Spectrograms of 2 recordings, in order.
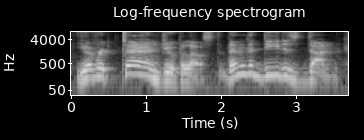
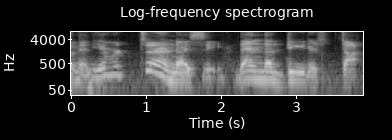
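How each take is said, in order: First: Slow, solemn read of the quest giver's line. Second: Put-on slow, drawn-out old wizard voice; Radagast. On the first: Retold or imitated. Streamer reading the quest giver's welcome aloud, slow and solemn. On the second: Streamer echoing the wizard's line to chat, slow and solemn. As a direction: intone it like the wizard in the tower. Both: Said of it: "That's exactly the same as Radagast the Brown says".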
